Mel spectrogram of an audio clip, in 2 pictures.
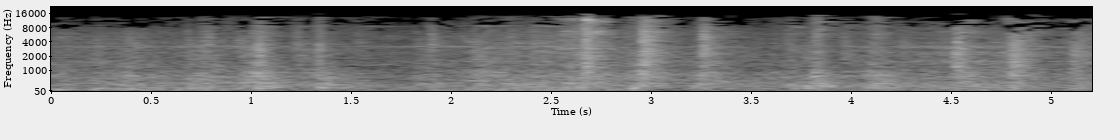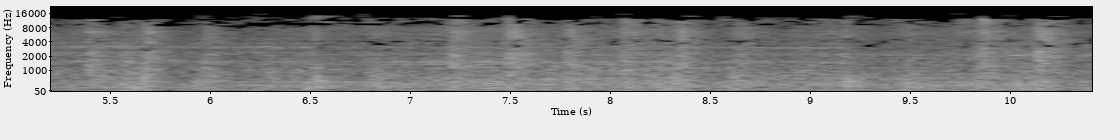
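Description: Siemens Nexus electric suburban train running past close by along the platform: a steady rumble with the wheels clicking sharply and irregularly over the rail joints.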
